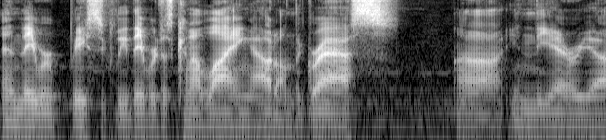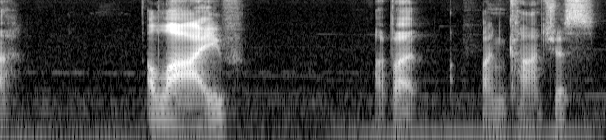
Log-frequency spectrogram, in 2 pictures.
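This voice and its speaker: A man in a game roleplay voicing a calm, sinister criminal manipulator who speaks haltingly and deliberately in formal words. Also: sits low, a little hiss or hum. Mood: measured, confessional. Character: soft-spoken sinister male criminal manipulator, calmly confessing. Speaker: roleplay streamer. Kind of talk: improvised in-character game roleplay.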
